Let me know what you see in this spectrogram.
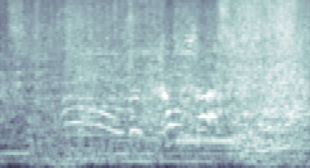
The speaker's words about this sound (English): Both cars slide and spin down the track in plumes of tyre smoke and leaving black lines of rubber on the tarmac. The leaders are spun out!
